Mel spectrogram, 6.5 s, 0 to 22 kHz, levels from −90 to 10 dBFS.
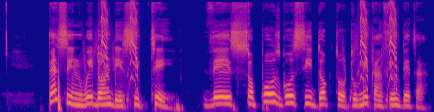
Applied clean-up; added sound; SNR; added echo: neural mask model Resemble Enhance denoiser.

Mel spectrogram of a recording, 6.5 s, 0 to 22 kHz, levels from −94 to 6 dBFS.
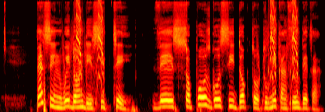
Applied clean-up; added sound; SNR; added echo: none; Scratching (performance technique); 4 dB; none.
